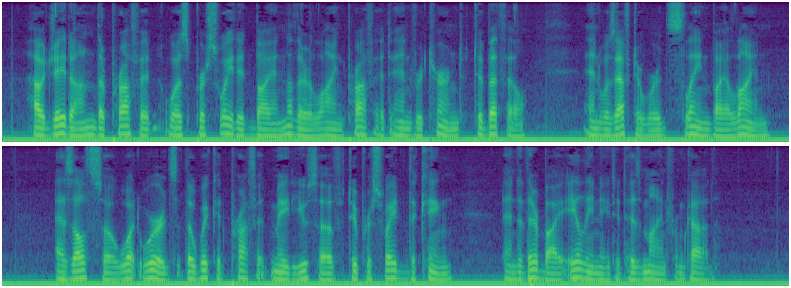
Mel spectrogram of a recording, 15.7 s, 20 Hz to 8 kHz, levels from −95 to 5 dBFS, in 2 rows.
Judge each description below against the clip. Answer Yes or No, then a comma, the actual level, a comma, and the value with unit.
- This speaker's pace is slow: No, average, 160 wpm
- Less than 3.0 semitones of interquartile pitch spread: Yes, narrow, 2.6 semitones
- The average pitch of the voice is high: No, low, 110 Hz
